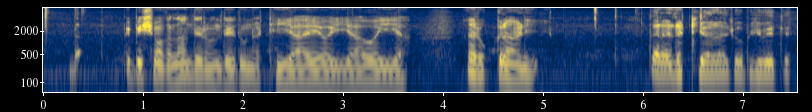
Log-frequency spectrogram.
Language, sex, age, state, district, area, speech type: Dogri, male, 18-30, Jammu and Kashmir, Reasi, rural, spontaneous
